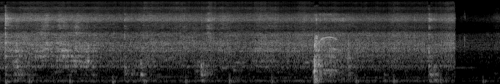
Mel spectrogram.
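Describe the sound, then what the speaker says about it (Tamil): Raw banana slices frying in a pan while being stirred, with a steady close sizzle and soft scraping strokes from the spoon, ending in a sudden drop to near quiet. "நடுவில் வந்து கிளறி விட்டுனே இருங்க."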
